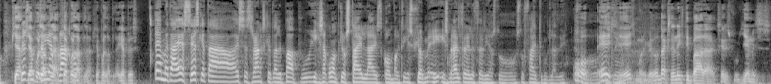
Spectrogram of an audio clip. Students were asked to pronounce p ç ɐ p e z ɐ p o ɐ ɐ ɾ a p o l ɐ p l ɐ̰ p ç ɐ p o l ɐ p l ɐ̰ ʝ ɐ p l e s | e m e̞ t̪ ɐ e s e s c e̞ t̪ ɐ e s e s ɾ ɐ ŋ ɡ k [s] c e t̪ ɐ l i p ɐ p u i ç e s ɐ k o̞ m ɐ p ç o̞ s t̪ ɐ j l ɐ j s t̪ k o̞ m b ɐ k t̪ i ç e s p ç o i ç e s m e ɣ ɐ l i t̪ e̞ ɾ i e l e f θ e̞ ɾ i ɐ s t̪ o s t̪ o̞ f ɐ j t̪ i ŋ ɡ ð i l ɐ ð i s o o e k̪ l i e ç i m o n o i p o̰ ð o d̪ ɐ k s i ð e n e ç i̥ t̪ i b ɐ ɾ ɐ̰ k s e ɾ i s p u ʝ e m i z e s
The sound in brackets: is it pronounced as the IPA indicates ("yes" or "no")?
yes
